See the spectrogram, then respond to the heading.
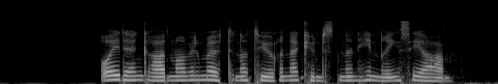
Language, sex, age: Norwegian, female, 28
